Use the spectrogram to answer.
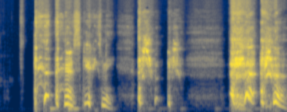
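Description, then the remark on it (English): A male sports commentator coughs and clears his throat several times during a rugby match broadcast, loud rough bursts in quick clusters separated by short pauses, ending with two heavier hacking coughs. “Fortunately, I don't have a cough button.”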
